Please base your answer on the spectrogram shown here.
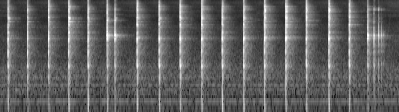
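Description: A rounding hammer strikes hot metal during blacksmith forging, about sixteen sharp, evenly spaced ringing blows, then a quick flurry of lighter taps at the end. The strikes are close and loud, with no talk.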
